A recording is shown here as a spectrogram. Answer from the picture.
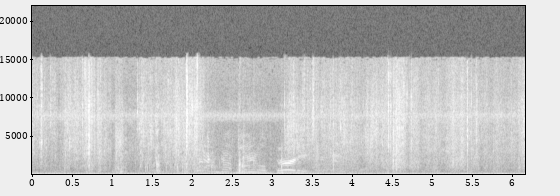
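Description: Faint rustling and snapping of tomato plants as tomatoes are picked by hand, with a short faint voice from farther off partway through.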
